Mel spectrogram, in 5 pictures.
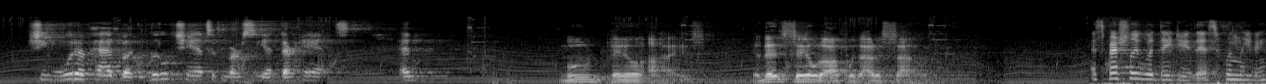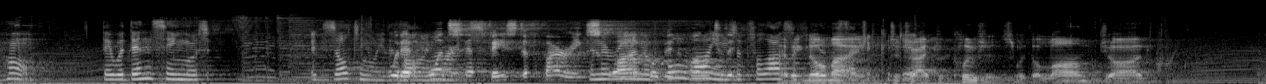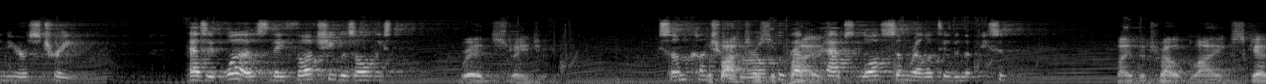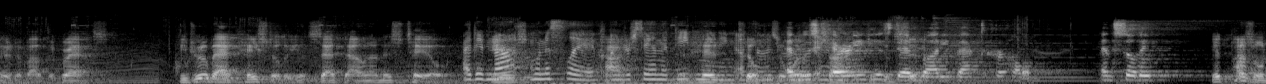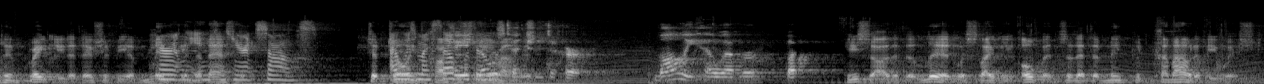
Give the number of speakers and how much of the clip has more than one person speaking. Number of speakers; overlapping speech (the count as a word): three, about 21%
